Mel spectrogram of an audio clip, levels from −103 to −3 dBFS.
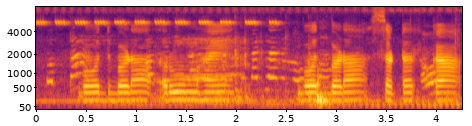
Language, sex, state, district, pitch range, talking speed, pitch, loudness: Hindi, male, Maharashtra, Gondia, 180-190 Hz, 110 wpm, 185 Hz, -16 LUFS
